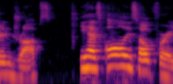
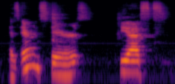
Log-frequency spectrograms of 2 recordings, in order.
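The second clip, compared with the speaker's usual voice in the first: plain reading voice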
